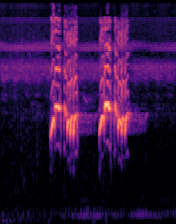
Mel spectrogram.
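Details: Sooty-headed bulbul calling a rival. It gives two quick, bright chirped notes, each a bubbly double burst, with a faint low hum behind.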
